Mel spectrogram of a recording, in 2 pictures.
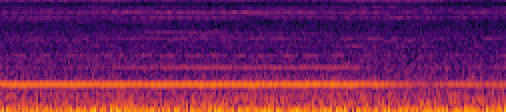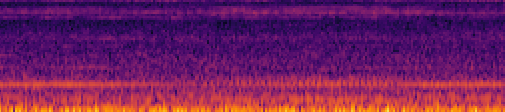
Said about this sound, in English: So the pumps you can hear, that's a turbo pump on one of our vacuum chambers, and we actually have a thruster in there firing right now.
